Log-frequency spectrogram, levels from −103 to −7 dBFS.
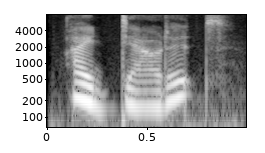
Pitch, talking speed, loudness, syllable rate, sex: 180 Hz, 180 wpm, -19 LUFS, 4.0 syllables/s, female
